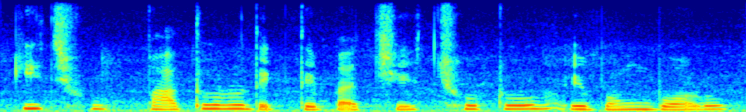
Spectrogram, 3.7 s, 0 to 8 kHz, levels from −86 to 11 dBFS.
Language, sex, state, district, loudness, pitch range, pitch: Bengali, female, West Bengal, Cooch Behar, -15 LUFS, 210-255 Hz, 225 Hz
